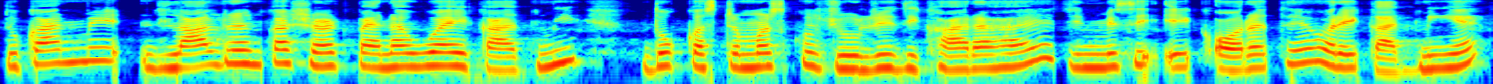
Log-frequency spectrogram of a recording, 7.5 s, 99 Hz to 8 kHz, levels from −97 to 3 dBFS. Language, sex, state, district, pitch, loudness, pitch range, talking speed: Hindi, female, Arunachal Pradesh, Lower Dibang Valley, 250 Hz, -15 LUFS, 235-285 Hz, 210 wpm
